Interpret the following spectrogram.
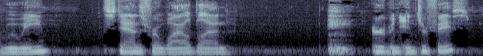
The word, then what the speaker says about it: WUI: dwell on that, but WUI or pronounced WOOI stands for wildland urban interface.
